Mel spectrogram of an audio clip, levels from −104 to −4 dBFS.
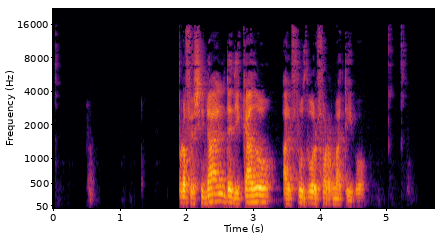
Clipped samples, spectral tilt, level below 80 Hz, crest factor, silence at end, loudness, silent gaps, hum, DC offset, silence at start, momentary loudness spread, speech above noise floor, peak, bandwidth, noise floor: under 0.1%; -5 dB/octave; -64 dBFS; 20 dB; 1.05 s; -22 LUFS; none; none; under 0.1%; 1.9 s; 13 LU; 38 dB; -4 dBFS; 16 kHz; -59 dBFS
